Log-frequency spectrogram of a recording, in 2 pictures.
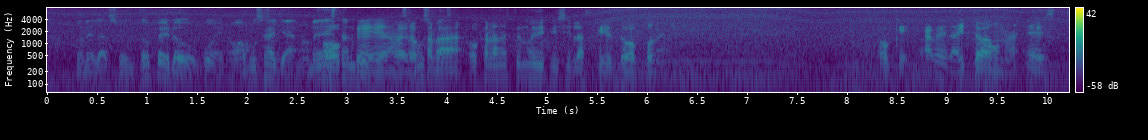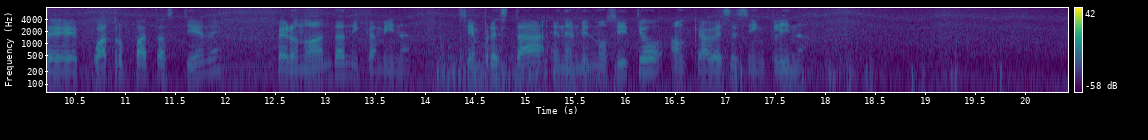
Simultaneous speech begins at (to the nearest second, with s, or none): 3 s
